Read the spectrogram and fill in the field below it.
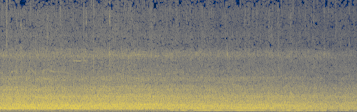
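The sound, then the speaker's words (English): A large stadium crowd boos in a steady, unbroken roar that holds loud for several seconds. A low droning tone rises out of the mass of voices midway, then the noise eases slightly at the end. “I just needed to end this part with the boos because they were there too.”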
